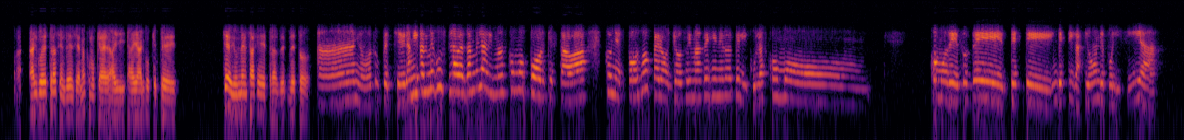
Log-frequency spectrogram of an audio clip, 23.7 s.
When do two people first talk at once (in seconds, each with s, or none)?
none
